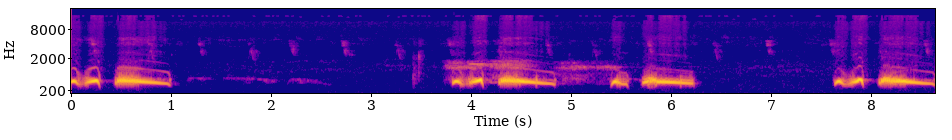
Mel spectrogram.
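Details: Spotted dove lure bird giving its full thúc gù cooing sequence: three phrases, each a quick warbling double note followed by a longer, low, falling coo, separated by pauses of several seconds.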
